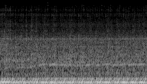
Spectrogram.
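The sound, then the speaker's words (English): A motorcycle engine idles steadily with a low, throbbing rumble, fairly loud, holding an even pitch throughout with no voices. “The motorcycle.”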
